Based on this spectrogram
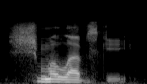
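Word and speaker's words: Chmelevski: I literally asked the guy, how do you pronounce your name? And he said, Chmielewski. It's not four syllables. It's three. Chmielewski.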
